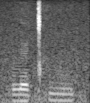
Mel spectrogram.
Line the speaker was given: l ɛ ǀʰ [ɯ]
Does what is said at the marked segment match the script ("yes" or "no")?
yes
